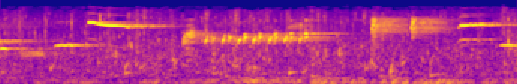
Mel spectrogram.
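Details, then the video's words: Brown-chested jungle flycatcher provocation song, used to stir birds to rage and unload their repertoire: sparse high thin whistles, a buzzy trilled phrase in the middle, and sharp rising notes near the end over faint low rumble. "Pancingan Emosi SRDC Awas Ikut Ngamuk Bongkar Materi"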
